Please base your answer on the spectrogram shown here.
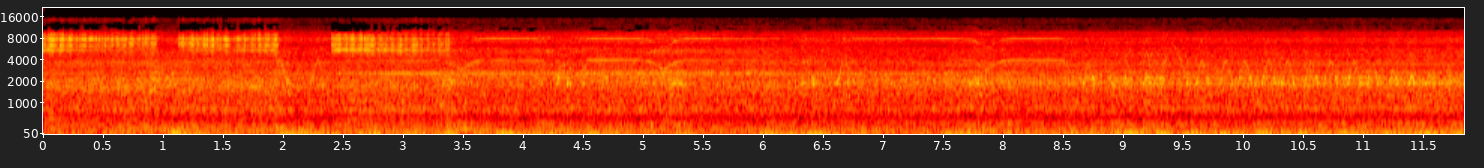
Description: In this short video you can hear rattle/grindy sound in hotend. Something that I can't resolve.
